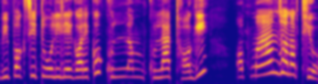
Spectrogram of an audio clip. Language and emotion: Nepali, disgusted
